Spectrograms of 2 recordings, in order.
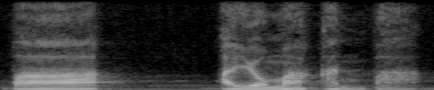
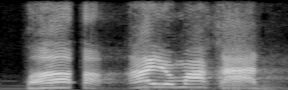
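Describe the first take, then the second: First: It is said in a soft, gentle tone. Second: It is said in a hard, harsh tone. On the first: The speaker lovingly invites someone to eat. The speaker calls it right. "lembut bu" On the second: The speaker curtly orders someone to eat. The speaker calls it wrong. "Kalimat yang sama dengan tekanan yang berbeda"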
